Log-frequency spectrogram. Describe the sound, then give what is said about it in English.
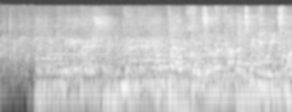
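After a brief silence, a crowd bursts into sustained applause and cheering as Alderman Melvin Tear is introduced, a dense, steady wash of clapping and voices that stays loud until the end. “Give him a big cheer.”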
